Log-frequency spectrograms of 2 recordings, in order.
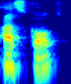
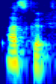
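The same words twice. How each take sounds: First: The last syllable does not sound like 'soot'. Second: The last syllable sounds like 'soot'. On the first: The speaker calls it wrong. "that's how I pronounce it as well" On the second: The speaker calls it right. "as in soot"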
